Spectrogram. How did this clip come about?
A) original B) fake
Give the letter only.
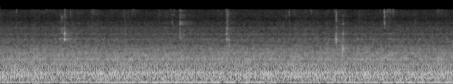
B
